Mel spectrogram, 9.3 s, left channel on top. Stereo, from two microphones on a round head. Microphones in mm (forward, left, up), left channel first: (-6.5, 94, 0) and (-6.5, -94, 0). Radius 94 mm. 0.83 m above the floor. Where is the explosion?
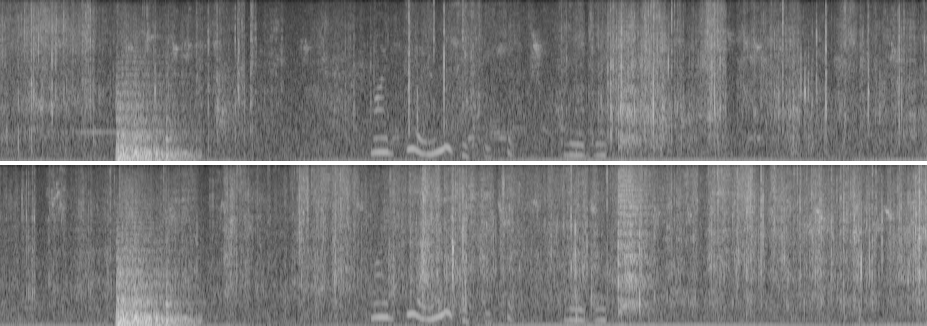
10° right (ahead or behind).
